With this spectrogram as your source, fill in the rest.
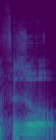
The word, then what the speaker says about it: fagioli: My grandmother always said pasta fazool, but I'm pretty sure pasta fagioli is the right pronunciation.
